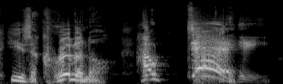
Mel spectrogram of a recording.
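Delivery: hammed-up, scandalised cry; mock outrage. Mocking people offended by accents.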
